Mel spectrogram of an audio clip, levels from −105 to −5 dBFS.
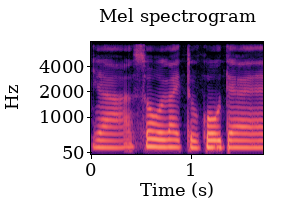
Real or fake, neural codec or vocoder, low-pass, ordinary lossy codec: fake; codec, 44.1 kHz, 7.8 kbps, Pupu-Codec; 7.2 kHz; none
